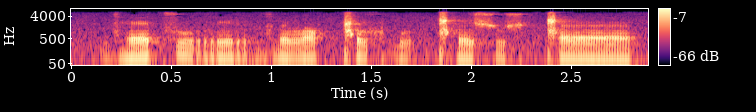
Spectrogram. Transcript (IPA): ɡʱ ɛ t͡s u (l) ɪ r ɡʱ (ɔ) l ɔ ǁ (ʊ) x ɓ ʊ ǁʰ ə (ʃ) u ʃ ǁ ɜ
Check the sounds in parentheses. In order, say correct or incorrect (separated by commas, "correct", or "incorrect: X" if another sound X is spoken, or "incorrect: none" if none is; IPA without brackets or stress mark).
incorrect: r, incorrect: ə, correct, correct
